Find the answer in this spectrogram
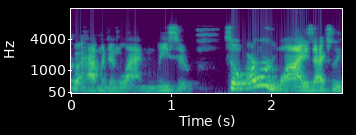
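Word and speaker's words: wīs: what happened in Latin visu. So our word wise actually just comes from the weid root. It was originally pronounced vis in Old English, which sounds more like the weid root.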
